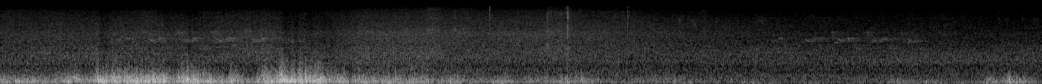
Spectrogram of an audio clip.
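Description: Low, rumbling buffeting of wind on the camera microphone, loudest for about the first three and a half seconds, then settling to a quieter steady hiss.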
